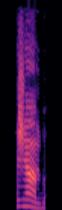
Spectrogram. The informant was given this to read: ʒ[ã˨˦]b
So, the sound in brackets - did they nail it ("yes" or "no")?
no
